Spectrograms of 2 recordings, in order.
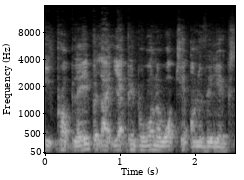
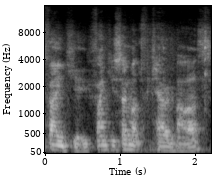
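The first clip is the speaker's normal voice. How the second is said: openly mocking, sarcastic tone. Ranting about the war on substances, the speaker answers the authorities, sarcastic. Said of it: "I'm shit sarcasm".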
